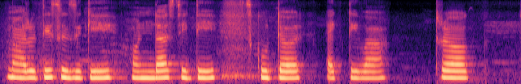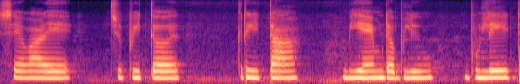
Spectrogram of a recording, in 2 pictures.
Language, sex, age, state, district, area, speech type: Goan Konkani, female, 18-30, Goa, Murmgao, urban, spontaneous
